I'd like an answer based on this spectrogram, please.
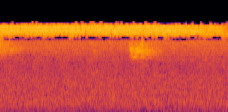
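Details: Cicada song from the Amazon forest in Venezuela, robot-like in character: a strong, continuous shrill drone dominates, with a single brief buzzy swell midway through and a low hiss of forest noise underneath.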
